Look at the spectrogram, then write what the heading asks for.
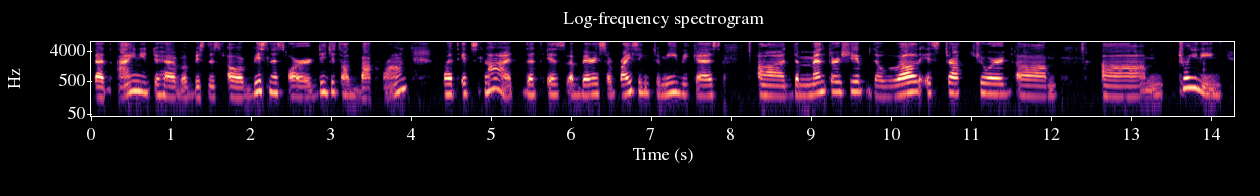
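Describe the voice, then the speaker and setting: A woman's voice: mid-range voice, a little slow, vocal fry, dark tone, no room sound, poor audio. A woman from the Philippines with a Filipino accent, speaking as a guest in a live online interview.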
